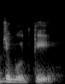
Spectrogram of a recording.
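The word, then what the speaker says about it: Djibouti: हमारे पास जो कंट्री आती है वह है जुबूती। ठीक है? जुबूती की spelling D जे आई बी ओ यू जी जे ज़ैनब आप बोल रहे हैं।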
